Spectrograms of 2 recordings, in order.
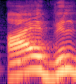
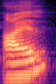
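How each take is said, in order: First: It is said as two full words. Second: It is said as one contracted syllable.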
